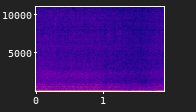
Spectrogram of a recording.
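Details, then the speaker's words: Petrol engine in long-sitting vehicle at idle: heavy uneven low rumble with dull internal knock; engine judged to need replacement, rod bearings or timing chains suspected, not confirmed. "let me try shutting it down let's take a listen yeah it's not them the motor's knocking so this thing's gonna need a motor"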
